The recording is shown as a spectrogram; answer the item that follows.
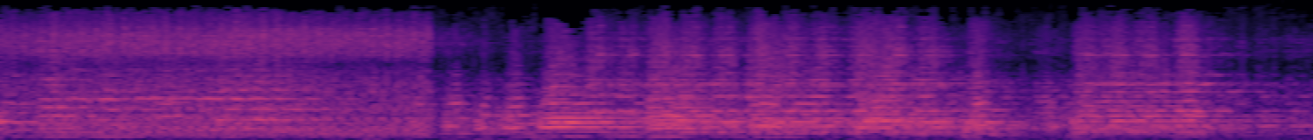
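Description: Background music led by brass instruments. About two seconds in it grows louder, with shorter, quicker notes.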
